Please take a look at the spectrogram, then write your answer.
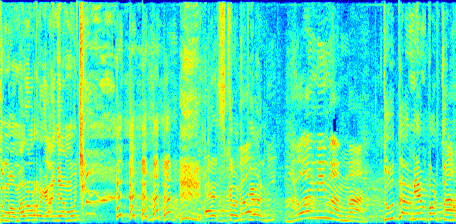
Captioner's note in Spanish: Risas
